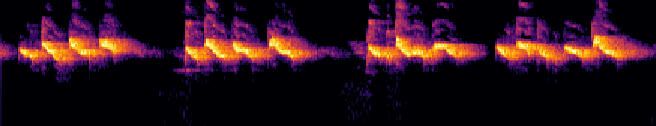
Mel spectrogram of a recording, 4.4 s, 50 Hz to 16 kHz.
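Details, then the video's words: White-eye (Mata Puteh Raja) in captivity, opening song before full condition, 9 May 2022: four bursts of high, rippling twitter, each a rapid chain of falling notes, about one per second. "Mata Puteh Raja V1 buka sing not full condition yet"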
